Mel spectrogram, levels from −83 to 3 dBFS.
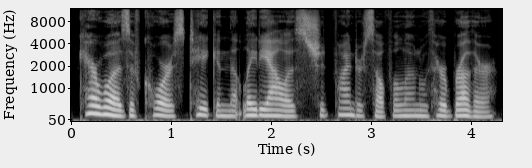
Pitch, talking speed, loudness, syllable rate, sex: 170 Hz, 210 wpm, -19 LUFS, 5.8 syllables/s, female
